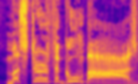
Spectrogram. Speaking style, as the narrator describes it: Koopa yells

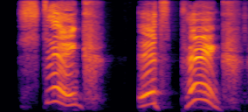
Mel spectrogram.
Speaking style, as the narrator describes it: roared

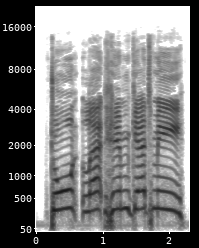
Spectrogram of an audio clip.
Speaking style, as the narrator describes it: Connor cried, slowly being pulled back into the bathroom

